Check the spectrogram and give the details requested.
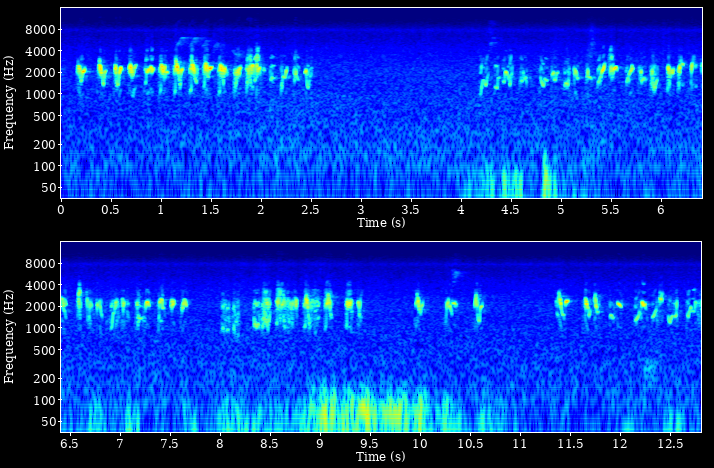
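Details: Young yellow-vented bulbul, a lure for getting a trucuk bird to sing, giving long runs of rapid, high, chattering chirps with two short pauses between bursts.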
